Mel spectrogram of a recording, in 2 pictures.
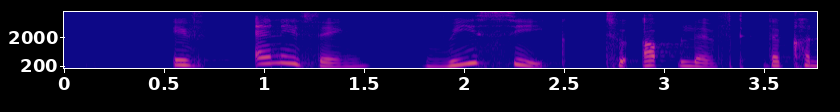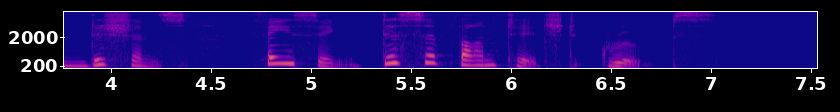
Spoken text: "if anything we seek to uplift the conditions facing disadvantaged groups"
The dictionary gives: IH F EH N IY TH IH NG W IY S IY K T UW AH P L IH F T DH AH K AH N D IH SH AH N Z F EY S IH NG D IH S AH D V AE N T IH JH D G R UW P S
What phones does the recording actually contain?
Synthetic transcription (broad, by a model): IH F EH N IY TH IH NG W IY S IY K T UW AH P L IH F T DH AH K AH N D IH SH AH N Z F EY S IH NG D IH S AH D V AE N T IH JH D G R UW P S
